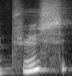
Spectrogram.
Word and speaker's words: plus: tu en veux davantage tu en veux plus ici on prononce le S pour tout ce que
